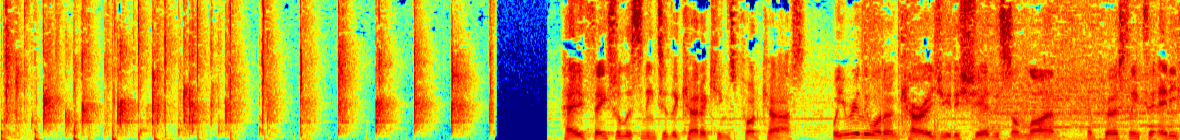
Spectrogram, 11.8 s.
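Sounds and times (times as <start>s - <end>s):
small group clapping: 0.0s - 5.0s
speech: 5.6s - 11.7s.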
